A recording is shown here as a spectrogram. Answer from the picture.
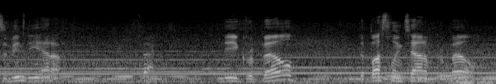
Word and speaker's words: Grabill: It's pronounced Grabill.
